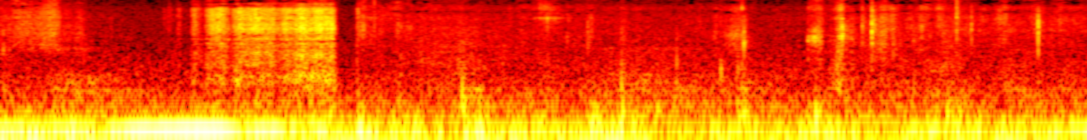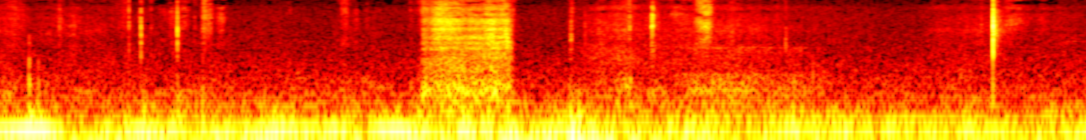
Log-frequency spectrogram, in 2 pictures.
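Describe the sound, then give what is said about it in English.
Marker pens, one thick and one thin, squeak and scratch across paper in short strokes, with a few longer rubbing passes and small taps between them; no one speaks. “So I'm going to get the paper and I'm going to write one on your side with thicker, one on another with thinner.”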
